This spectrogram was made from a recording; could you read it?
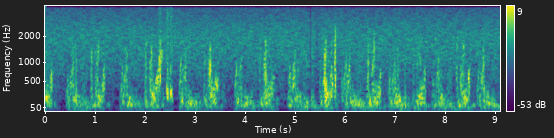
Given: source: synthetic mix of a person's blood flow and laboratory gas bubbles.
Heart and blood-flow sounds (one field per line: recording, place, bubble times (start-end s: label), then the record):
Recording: Doppler ultrasound of blood flow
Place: precordium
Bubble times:
2.24-2.37 s: bubbles
2.39-2.58 s: bubbles
From the record:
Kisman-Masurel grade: 113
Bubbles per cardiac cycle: 1 to 2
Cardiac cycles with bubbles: 1 to 10%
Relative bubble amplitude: loud (0.450 to 0.775)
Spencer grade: 1 (occasional bubble signal discernible with the cardiac motion signal, with majority of cardiac periods free of bubbles)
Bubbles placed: anywhere in the cardiac cycle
